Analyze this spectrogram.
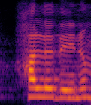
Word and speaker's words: holiday: 바로 할러데이라는 말입니다. 여러분, 이 할러데이가 홀리데이 잘 보십시오. 여러분, 스펠링 하나 차이입니다. 그렇죠? 홀리데이는 HOLYDAY이고요. 할러데이는 뭡니까? HOLIDAY입니다.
